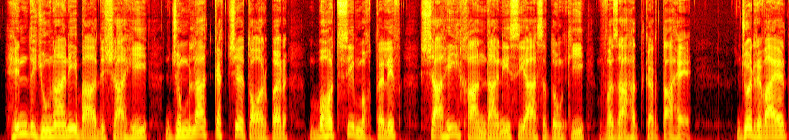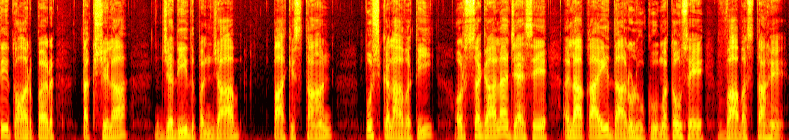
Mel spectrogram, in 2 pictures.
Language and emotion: Urdu, neutral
